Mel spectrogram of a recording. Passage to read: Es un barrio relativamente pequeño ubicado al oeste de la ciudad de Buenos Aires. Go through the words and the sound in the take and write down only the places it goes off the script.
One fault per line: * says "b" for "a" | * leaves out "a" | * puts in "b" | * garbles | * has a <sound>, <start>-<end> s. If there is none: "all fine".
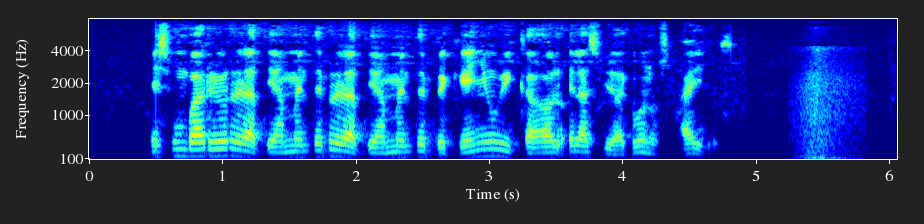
* puts in "relativamente"
* leaves out "oeste"
* leaves out "de"
* has a whoosh, 5.2-5.9 s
